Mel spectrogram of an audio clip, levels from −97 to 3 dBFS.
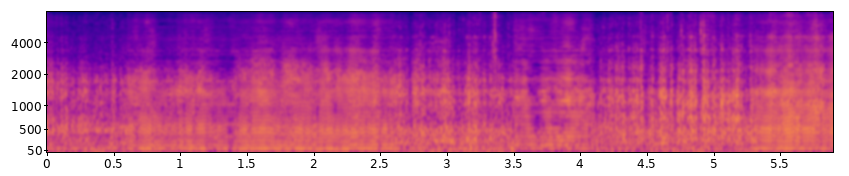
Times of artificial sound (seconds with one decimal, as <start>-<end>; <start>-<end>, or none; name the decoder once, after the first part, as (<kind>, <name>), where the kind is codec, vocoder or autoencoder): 0.6-2.6 (vocoder, HiFi-GAN); 3.5-4.1; 5.3-5.9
